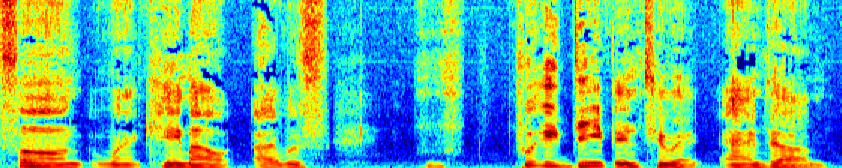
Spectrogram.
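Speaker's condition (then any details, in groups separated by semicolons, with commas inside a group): Cerebral palsy; congenital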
